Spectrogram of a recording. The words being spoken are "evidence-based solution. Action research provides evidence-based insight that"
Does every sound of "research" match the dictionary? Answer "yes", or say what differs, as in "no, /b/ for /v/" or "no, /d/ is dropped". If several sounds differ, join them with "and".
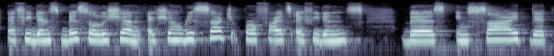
yes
